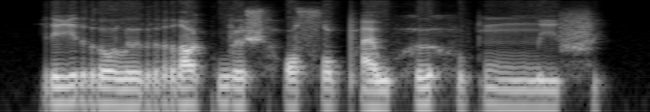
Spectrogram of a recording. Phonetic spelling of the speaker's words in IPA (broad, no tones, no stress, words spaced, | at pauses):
ɾirolɯ rɑkwøʃhosˤu pʼæwhɯhukmːif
